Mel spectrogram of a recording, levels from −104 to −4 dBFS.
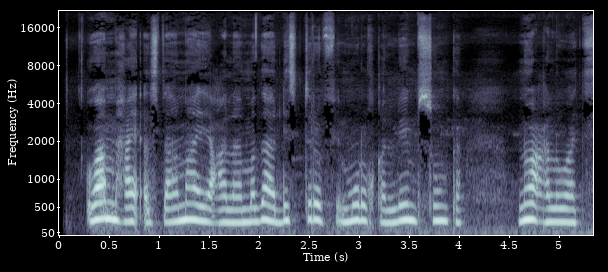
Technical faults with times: none

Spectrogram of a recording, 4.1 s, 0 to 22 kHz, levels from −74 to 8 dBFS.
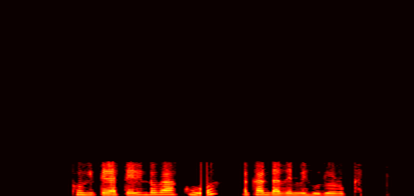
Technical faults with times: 2.00-2.13 packet loss on an ADPCM call
3.60-3.89 packet loss on an ADPCM call

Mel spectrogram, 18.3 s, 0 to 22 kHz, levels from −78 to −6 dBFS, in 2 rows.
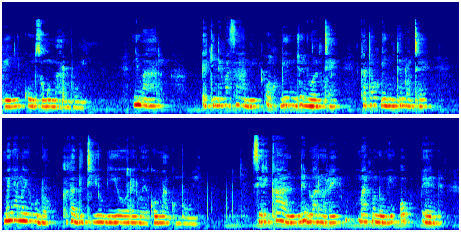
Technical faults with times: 0.00-18.28 HE-AAC compression

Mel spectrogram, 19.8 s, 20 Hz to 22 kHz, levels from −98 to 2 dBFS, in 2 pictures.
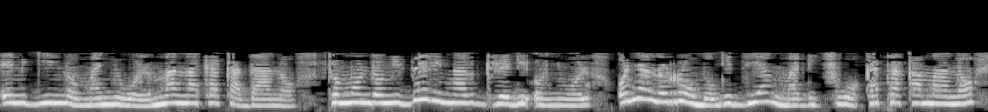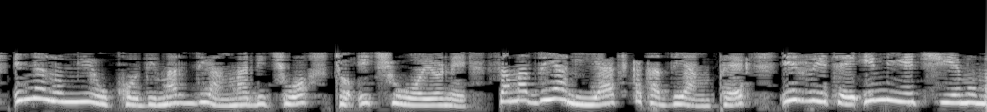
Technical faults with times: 0.00-19.75 AAC compression
2.04-2.07 pre-echo

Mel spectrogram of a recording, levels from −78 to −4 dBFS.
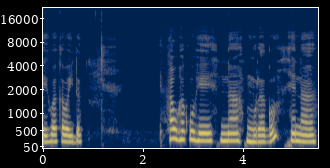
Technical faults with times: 0.00-5.51 crude rate conversion

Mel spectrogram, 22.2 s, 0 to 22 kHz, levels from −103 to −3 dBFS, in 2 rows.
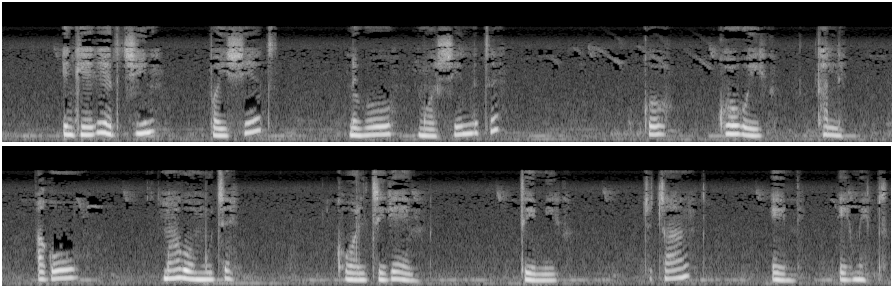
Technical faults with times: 0.00-22.24 Vorbis compression
15.56 block of digital silence
17.61 pre-echo

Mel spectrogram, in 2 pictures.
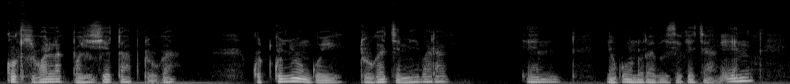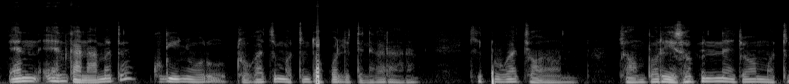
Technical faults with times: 11.05-11.09 corrupt frame decoded
12.81-12.85 corrupt frame decoded

